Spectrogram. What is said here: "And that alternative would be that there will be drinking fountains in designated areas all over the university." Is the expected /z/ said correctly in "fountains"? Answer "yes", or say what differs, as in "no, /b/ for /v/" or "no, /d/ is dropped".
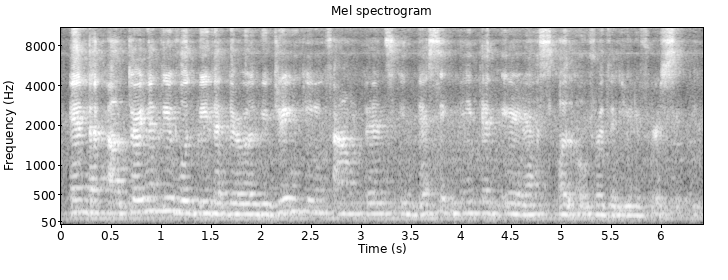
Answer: no, /s/ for /z/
